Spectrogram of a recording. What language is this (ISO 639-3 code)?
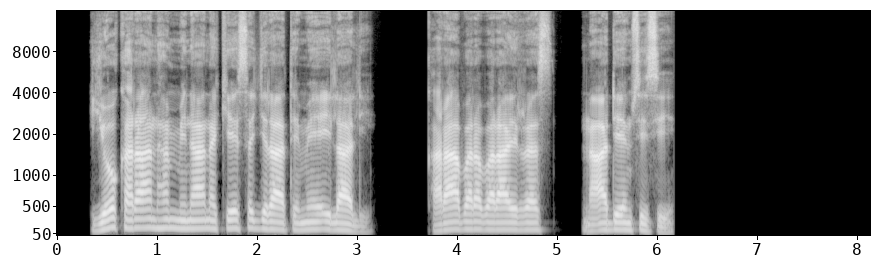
orm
